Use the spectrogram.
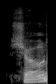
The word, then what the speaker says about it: Schon: do you pronounce it it's pronounced Shan shown okay yeah like and it's not like in German yeah okay okay then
